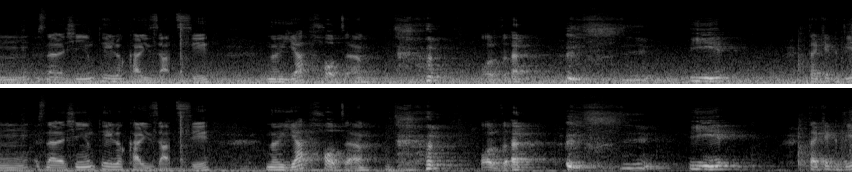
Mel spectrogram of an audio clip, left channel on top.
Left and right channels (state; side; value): noise; left; rumble, 1 dB below the sound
